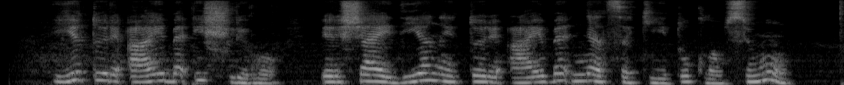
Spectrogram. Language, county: Lithuanian, Kaunas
